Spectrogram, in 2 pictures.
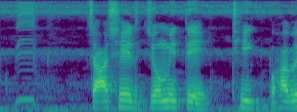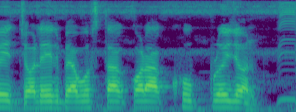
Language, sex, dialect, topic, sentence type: Bengali, male, Northern/Varendri, agriculture, statement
